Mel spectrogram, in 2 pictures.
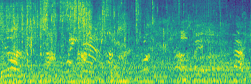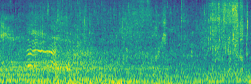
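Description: A creature growls and snarls.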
